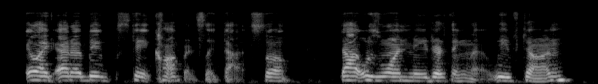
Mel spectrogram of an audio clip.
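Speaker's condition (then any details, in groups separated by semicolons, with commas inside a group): Cerebral palsy; birth brain injury, premature, wheelchair user; wheelchair since age 5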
